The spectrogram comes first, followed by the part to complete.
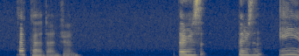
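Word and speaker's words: Peaca: This one I call Pekka dungeon. There's there's an A in there, but I pronounce it Pekka Dungeon. I think of it as a silent A.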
